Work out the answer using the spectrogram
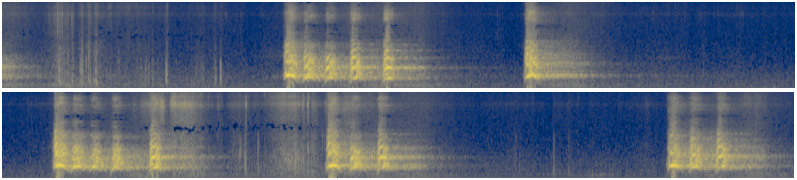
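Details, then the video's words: Chained out in the snow with no shelter on a March night, a dog gives short volleys of rapid, repeated barks, each burst lasting about a second or two, broken by long silent gaps. "Dog barking chained out in the snow"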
